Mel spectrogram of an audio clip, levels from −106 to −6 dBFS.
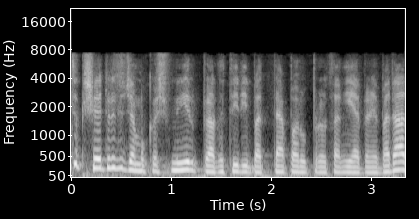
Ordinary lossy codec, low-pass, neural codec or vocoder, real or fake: none; none; codec, 16 kHz, 1.1 kbps, Voila-Tokenizer; fake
